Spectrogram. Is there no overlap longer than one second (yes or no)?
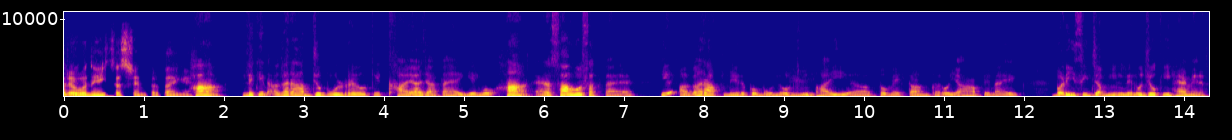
yes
